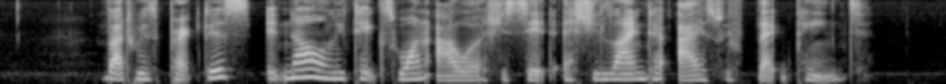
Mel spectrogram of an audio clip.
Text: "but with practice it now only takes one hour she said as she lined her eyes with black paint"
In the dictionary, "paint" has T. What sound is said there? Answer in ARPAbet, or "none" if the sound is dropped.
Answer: T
